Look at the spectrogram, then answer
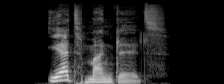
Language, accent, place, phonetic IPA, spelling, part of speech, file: German, Germany, Berlin, [ˈeːɐ̯tˌmantl̩s], Erdmantels, noun, De-Erdmantels.ogg
- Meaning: genitive singular of Erdmantel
